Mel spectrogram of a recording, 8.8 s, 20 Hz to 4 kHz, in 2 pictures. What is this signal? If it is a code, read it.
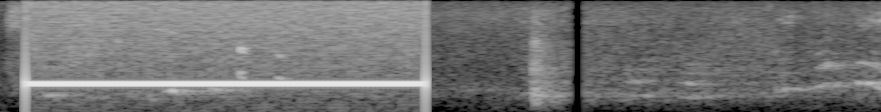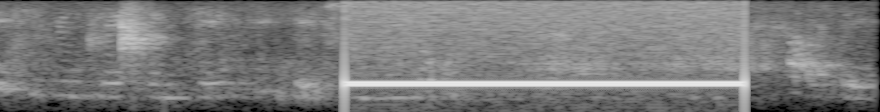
Ringback tone (North America), 440 + 480 Hz, with speech.
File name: out- - - - - .4406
